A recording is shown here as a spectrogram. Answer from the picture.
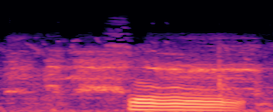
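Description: A rooster crowing, a single drawn-out call that is fainter than the voice and runs under a man's long 'So'.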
